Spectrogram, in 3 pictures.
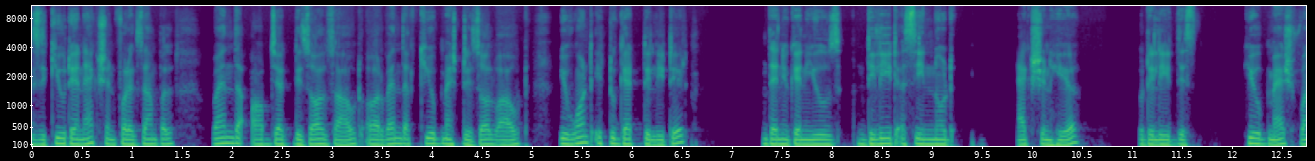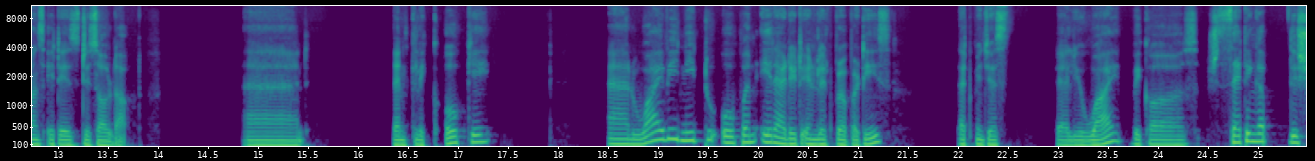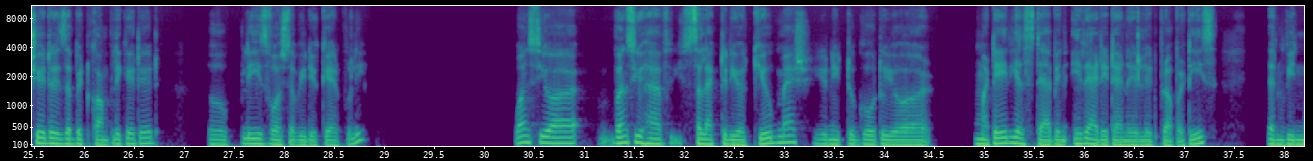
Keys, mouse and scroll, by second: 9.0 click, 11.3 click, 16.1-18.9 drag, 34.4 click.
